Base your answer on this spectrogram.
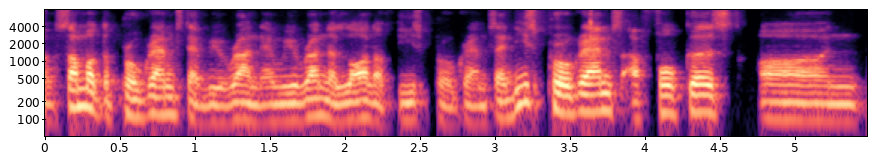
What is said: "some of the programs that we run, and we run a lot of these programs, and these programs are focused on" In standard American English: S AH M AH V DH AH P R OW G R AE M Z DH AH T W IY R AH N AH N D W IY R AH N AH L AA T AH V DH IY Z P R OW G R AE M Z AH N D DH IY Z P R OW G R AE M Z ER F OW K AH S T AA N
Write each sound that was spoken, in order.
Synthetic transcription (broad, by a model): S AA M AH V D AH P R OW G R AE M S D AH T W IY R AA N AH N W IY R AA N AH L AA T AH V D IY S P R OW G R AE M S AH N D IY S P R OW G R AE M S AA F OW K AH S T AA N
